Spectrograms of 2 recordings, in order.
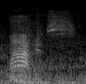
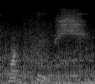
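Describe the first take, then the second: First: The name is said as 'Lacus'. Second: The name is said as 'Raccoose'. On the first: The speaker calls it right. "it's very clear that it's Lacus" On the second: The speaker calls it wrong. "it's pronounced Raccoose"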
